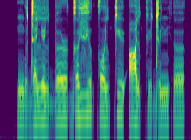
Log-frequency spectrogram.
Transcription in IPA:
ŋu˨dɛ˧lʲɵ˨lʲ ɓɵ˧ɹ ɡɵ˦ vʲu˦ko˧lʲkʲʉ˦˨ʔɑ˦˨lʲ ky˧dʉ˦nʲ | ɵ˧

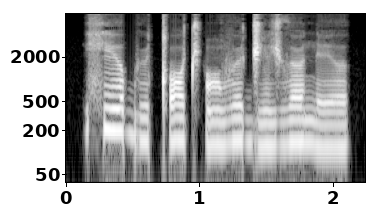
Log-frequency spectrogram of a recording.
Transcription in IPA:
xʲẽ˥ə̯bʉ˩ tʼɔ˧t͡ʃʼɔ̃˩vø˧ d͡ʒẽ˩ʒðœ˧ne˩ə̯

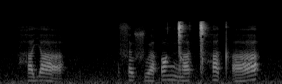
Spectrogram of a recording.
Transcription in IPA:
haja | sasʷa ʔɑŋ͡ǀa ǀʰatʼa

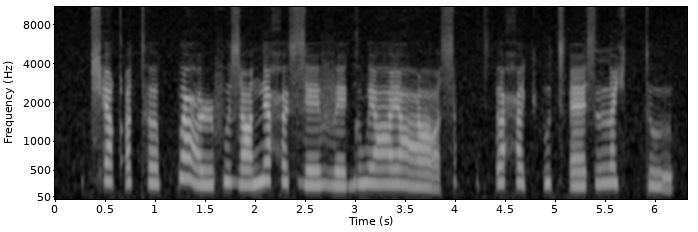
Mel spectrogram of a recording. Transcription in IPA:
t͡ɕʰæqʼʌtʰʌ pːʌʕə˞ fʊzɑ næħə˞szɛ vɛ ɡʊwɛʕæʕɑs | t͡sʼʌħʌt͡ʃʼut͡sʼæs lːɑçtːʊ

